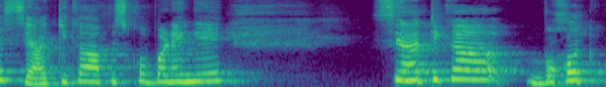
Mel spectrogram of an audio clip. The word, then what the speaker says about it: sciatica: एस ये जो एस सी है सी यहां पे साइलेंट है। सियाटिका आप इसको पढ़ेंगे।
